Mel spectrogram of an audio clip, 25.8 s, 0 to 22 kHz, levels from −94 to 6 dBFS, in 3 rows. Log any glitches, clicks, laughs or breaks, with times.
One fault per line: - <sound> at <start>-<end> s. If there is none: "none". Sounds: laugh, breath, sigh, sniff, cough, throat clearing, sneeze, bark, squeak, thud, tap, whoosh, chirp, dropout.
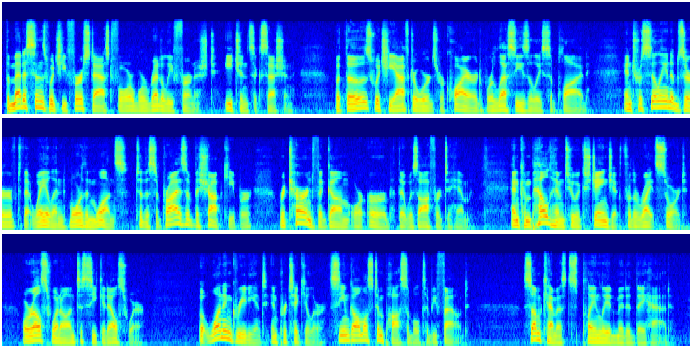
none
